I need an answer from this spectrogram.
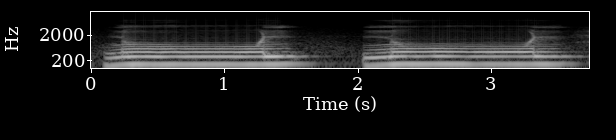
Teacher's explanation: নয় নাম্বার মাখরাজ জিহবার আগা তার বরাবর উপরে তালের সঙ্গে লাগিয়ে উচ্চারিত হয়।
